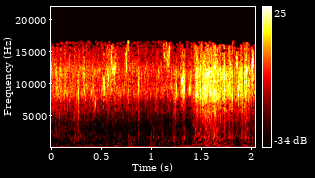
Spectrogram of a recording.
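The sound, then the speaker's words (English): Sonified magnetic waves between sun and earth, their frequencies sped up and converted into sound: wavering, squiggly tones rising and falling over a steady airy whoosh of static, swelling slightly louder toward the end, with no voices. “So all those whooshes and squiggles, the music of sun and earth, can be heard by you and me and everyone.”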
